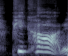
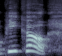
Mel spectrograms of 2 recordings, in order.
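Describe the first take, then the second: First: "Picot" said PEE-cot with the T sounded; mispronunciation. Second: "Pico" said PEE-koh, no T; higher, louder "Pico" ending on a long O; corrected pronunciation. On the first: Learner reading the spelled-out stitch name, wrong final T. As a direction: read "Picot" as spelled, higher, ending in a hard T. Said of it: "they spelled it out for me". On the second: Learner correcting the stitch name, PEE-koh with silent T. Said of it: "how to say the stitch picot". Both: Shown as a demonstration.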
